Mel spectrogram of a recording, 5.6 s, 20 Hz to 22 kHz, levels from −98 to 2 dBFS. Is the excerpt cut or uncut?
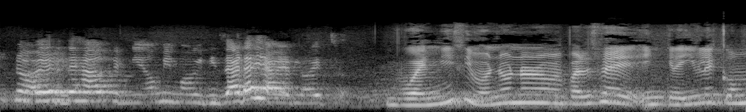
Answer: uncut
